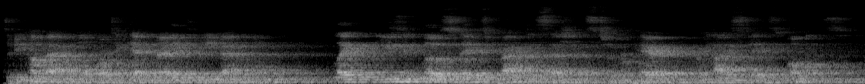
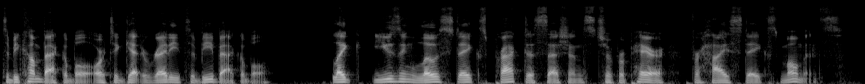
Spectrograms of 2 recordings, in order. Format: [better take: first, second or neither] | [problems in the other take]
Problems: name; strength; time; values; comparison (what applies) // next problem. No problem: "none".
second | room echo; strong; dies away in 3 s // off-mic speech; far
